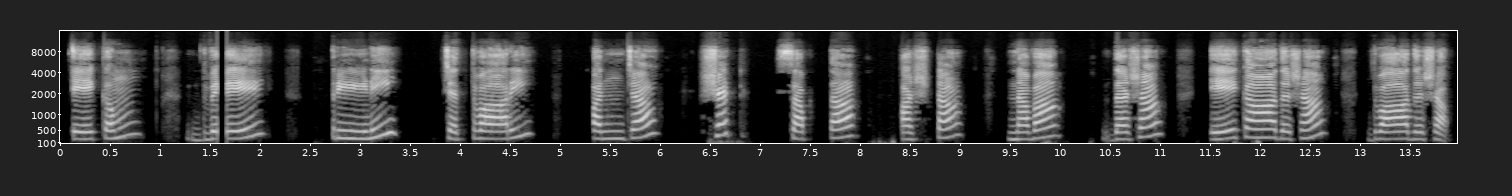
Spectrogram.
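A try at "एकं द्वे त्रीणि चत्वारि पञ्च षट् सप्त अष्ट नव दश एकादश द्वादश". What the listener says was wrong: సమీచీనం.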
